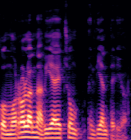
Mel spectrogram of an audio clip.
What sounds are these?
speech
